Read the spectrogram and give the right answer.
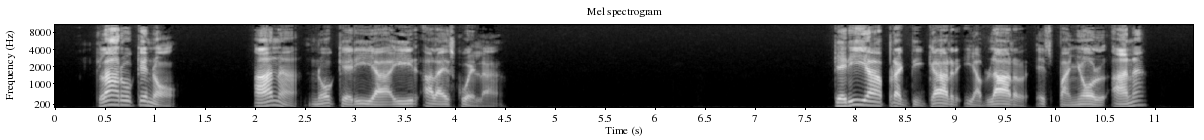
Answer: Sí.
